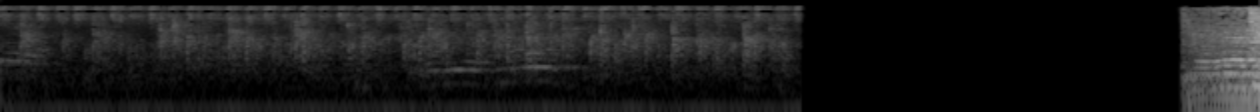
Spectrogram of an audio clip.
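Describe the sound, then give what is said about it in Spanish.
A church audience applauds for Christ in a steady, dense wash of clapping for about four seconds, with faint voices mixed in, before it cuts to silence and then a sudden loud burst. “Le damos un fuerte aplauso a Él.”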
